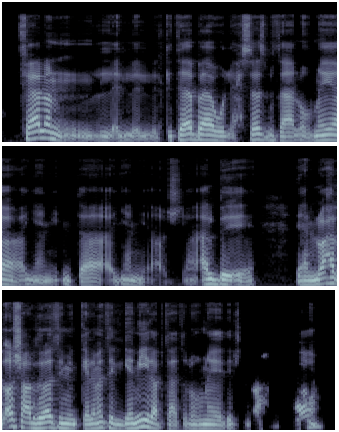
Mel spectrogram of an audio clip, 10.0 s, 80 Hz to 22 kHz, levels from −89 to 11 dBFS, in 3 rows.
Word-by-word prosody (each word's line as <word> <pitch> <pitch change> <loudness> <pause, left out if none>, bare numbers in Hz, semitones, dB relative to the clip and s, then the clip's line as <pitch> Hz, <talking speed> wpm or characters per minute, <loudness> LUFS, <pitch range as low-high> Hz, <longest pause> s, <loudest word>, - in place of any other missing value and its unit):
فعلًا 195 +6 +3
ال 165 - -4
ال - - -6
الكتابة 150 +2 +2
والإحساس 140 +4 -1
بتاع 120 -3 -1
الأغنية 140 +4 0 0.2
يعني - - -7
أنت - - -4
يعني - - -7
اش - - -14 0.2
قلبي 135 -2 +2 0.4
يعني 120 0 0
الواحد 155 +5 +3
قشعَر 165 -6 +4
دلوقتي 145 +1 +4
من 135 - +4
الكلمات 130 +4 0
الجميلة 140 +6 +4
بتاعة 115 -3 -6
الأغنية 120 0 0
دي 115 - -5
بصراحة، 180 - -12 0.3
آه. 85 +1 -2
135 Hz, 145 wpm, -23 LUFS, 125-155 Hz, 0.4 s, قشعَر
